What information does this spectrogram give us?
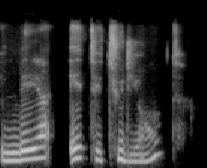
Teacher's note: So the word est, which means is pronounced as e, which is the same sound that the word étudiante begins with. Yeah, so it feels like you're just putting one vowel sound in the air, and there's not much.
